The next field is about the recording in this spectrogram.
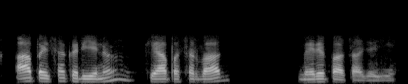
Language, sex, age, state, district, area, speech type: Urdu, male, 18-30, Uttar Pradesh, Siddharthnagar, rural, conversation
